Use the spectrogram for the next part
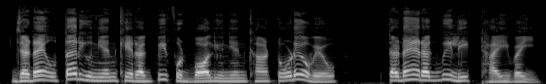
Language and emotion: Sindhi, neutral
